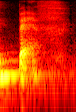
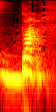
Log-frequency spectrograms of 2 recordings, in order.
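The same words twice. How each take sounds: First: Bath with a flat a, as in cat; American a. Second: Bath with a broad ah, slowly; British a. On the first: Teacher shows students the American bath. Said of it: "para os americanos". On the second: Teacher shows students the British bath. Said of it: "para os britânicos". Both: Shown as a demonstration.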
